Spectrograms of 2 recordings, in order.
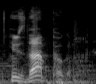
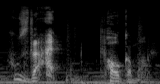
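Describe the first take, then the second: First: Said in the speaker's own ordinary voice. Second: Said as an impression of a famous actor.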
